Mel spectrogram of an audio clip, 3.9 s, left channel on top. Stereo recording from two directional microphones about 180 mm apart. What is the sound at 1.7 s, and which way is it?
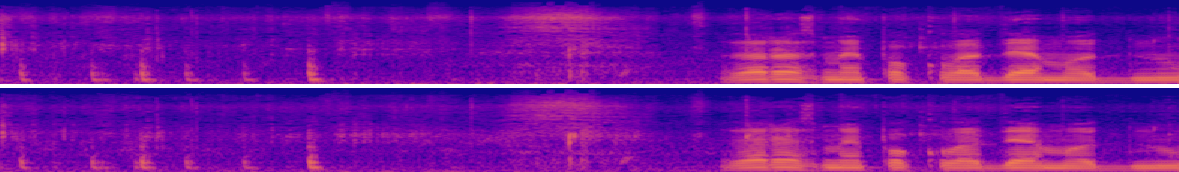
Speech, centre (ahead or behind).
